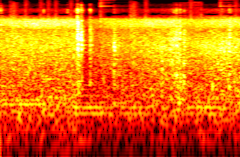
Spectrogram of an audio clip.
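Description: Steel panels of a folding fire pit clinking as they are fitted together onto the base, with one sharp metal click about a second in. Steady surf and wind noise underneath.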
